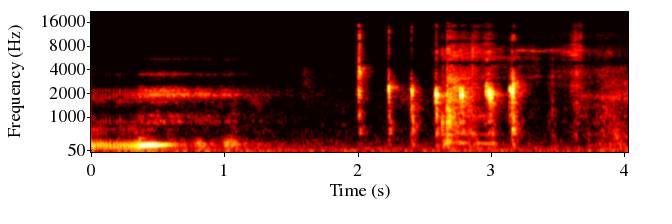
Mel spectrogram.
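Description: A short hummed 'hmm' of thought near the start. Then, about two seconds in, a second-long cluster of quick clicks and small high squeaks as sticker sheets are handled.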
